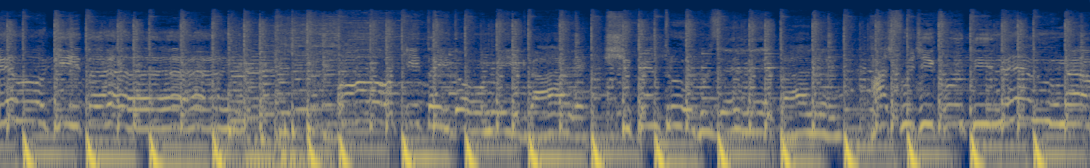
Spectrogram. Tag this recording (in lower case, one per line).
middle eastern music
music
